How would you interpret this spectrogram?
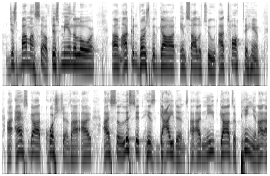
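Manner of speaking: soft, sincere. Acted. Soft slow preaching.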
